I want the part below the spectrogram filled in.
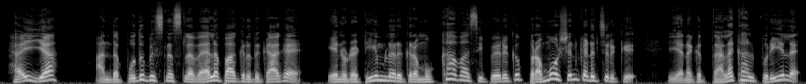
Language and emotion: Tamil, happy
